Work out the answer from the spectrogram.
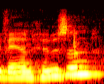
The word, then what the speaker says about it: Van Heusen: hello my name is Van Heusen rhymes with Susan and I'm here as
